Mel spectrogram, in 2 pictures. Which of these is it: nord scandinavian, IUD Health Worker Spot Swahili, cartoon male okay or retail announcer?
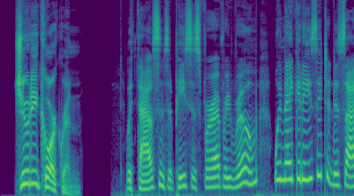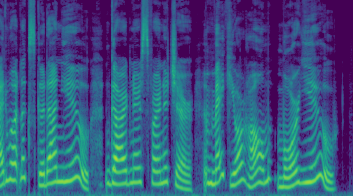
retail announcer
